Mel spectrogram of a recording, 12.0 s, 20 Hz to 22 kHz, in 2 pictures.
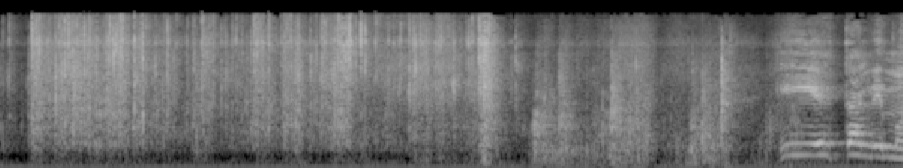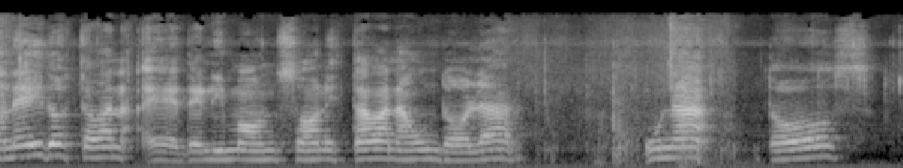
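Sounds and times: plastic packaging crinkling: 0:00.0 - 0:05.4.

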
